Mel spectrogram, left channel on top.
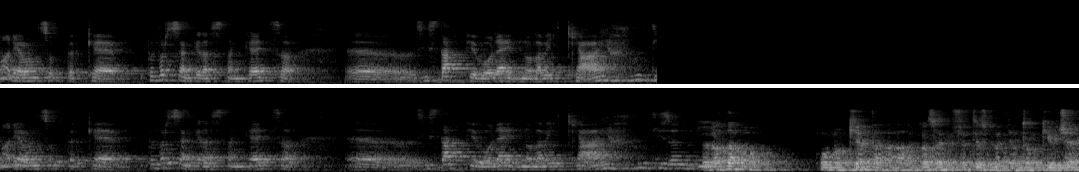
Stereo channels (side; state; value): left; drops out; at 6.6 s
